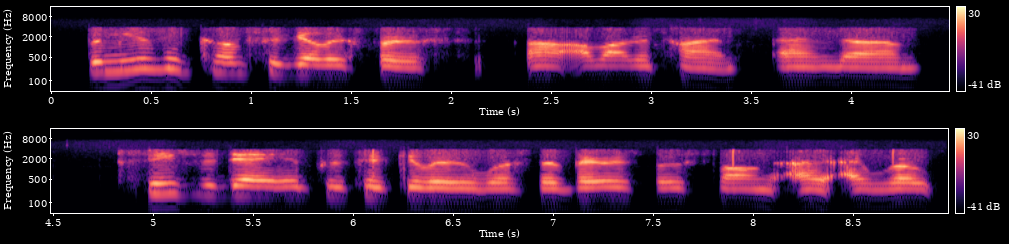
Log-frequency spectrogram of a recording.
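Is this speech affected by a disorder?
Yes: cerebral palsy; congenital, balance and coordination problems, used walker, walked unassisted near age four, left hand paralyzed; speech affected in childhood, countless speech therapy sessions, now speaks as heard today.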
